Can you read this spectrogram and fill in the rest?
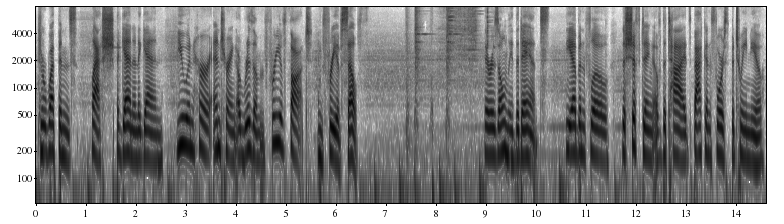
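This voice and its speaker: A woman playing a solemn, poetic storyteller, reading scripted game narration in a measured way. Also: lowish voice, darkish tone, natural voice. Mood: solemn intensity.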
